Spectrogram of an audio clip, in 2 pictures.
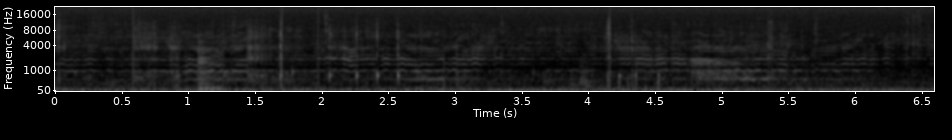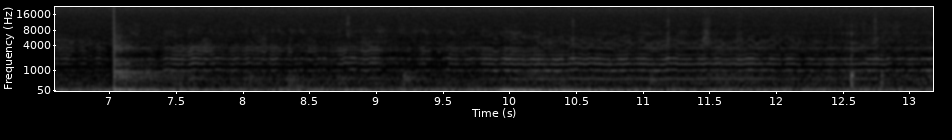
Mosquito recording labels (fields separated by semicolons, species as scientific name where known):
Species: Culex quinquefasciatus; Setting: cup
